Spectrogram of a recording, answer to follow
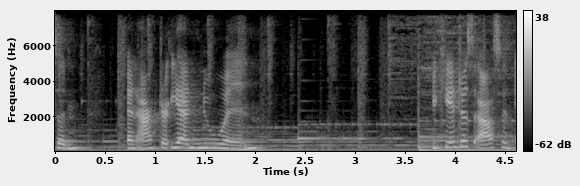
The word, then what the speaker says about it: Nguyen: Oh, why do you have an intro for a fucking pronunciation? Nguyen.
